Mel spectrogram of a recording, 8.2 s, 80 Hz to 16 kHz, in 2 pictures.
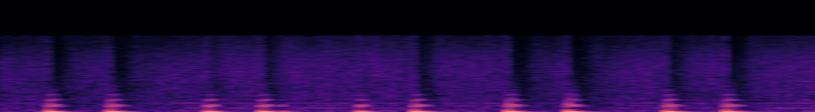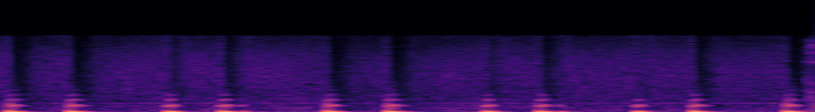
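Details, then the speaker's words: Regular lub-dub heartbeat at about 78 beats a minute; normal first (mitral closure) and second (aortic closure) heart sounds. "closure of the heart valves creates a pair of audible heart sounds the first sound s1 arises from closure of the mitral valve bicuspid valve closure may also contribute to s1 the second sound s2 arises from closure of the aortic valve"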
